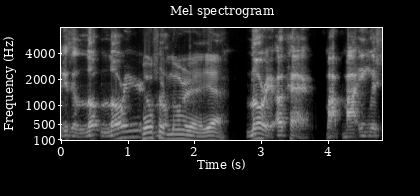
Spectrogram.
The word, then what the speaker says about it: Laurier: Wilfred Laurier, yeah.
